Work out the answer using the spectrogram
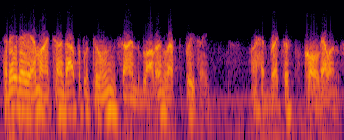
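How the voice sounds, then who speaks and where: An actor playing a steady, world-weary American police captain who narrates an old radio crime drama in a matter-of-fact, clipped manner. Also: male voice, a little fast. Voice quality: low, husky voice. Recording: dull, band-limited vintage radio recording.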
